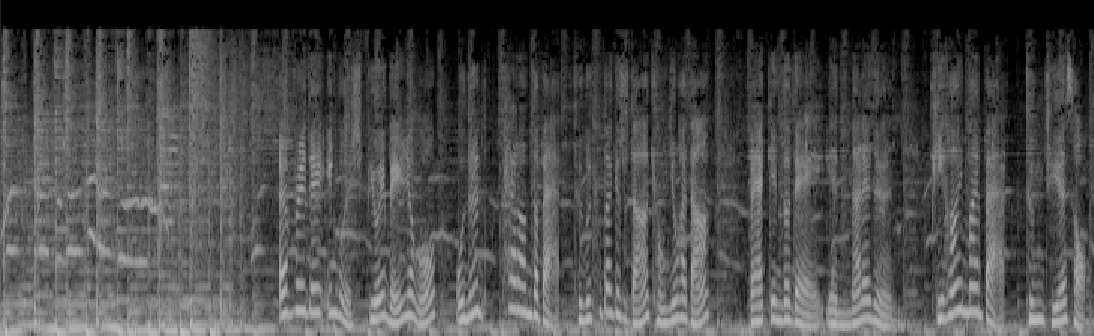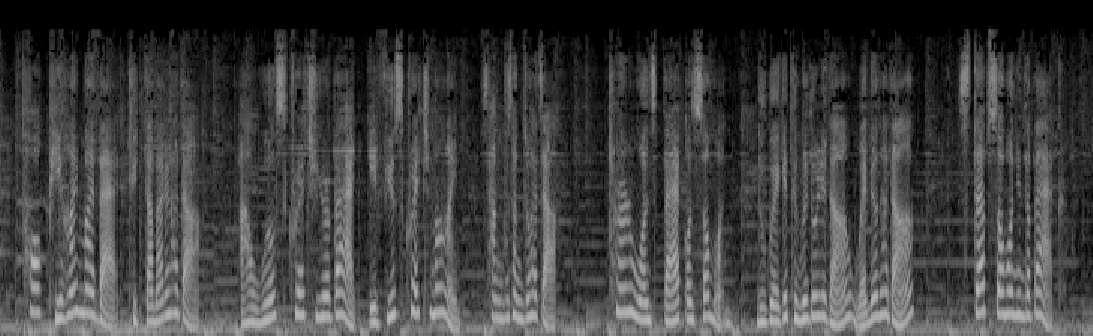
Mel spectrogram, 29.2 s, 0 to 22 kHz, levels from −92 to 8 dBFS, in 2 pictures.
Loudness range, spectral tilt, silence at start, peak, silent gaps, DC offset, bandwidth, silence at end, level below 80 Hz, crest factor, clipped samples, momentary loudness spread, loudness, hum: 2 LU; -5 dB/octave; 0 s; -8 dBFS; none; under 0.1%; 15.5 kHz; 0 s; -36 dBFS; 18 dB; under 0.1%; 10 LU; -26 LUFS; none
